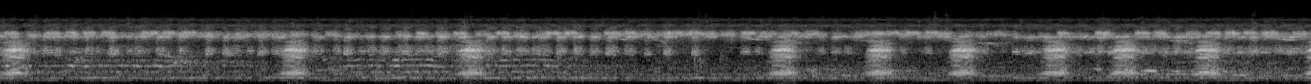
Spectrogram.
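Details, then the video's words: Many frogs calling together, with scattered rattling, pulsed croaks from several callers and a steady shrill buzz running underneath the whole stretch. "Frog Sound--Frog Sound Effect 15 min"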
